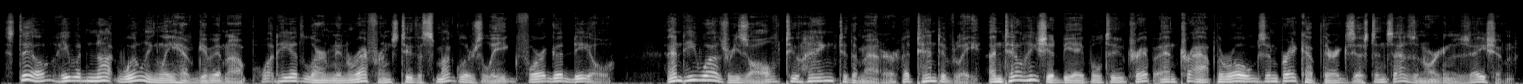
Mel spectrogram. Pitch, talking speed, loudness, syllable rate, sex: 120 Hz, 200 wpm, -18 LUFS, 5.3 syllables/s, male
